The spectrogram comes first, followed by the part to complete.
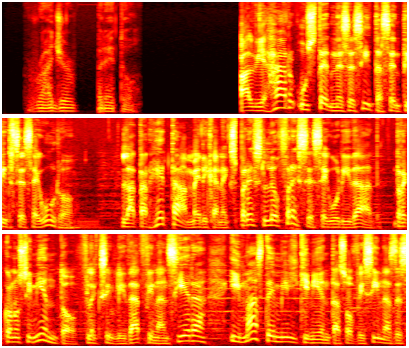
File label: Spanish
